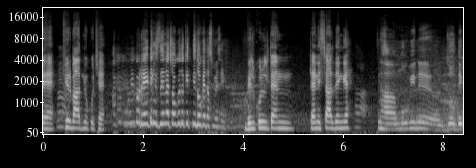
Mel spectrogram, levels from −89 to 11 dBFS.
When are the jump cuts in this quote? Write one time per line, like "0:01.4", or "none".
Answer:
0:06.7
